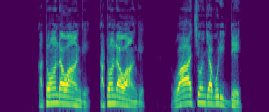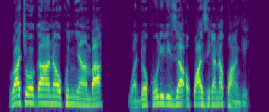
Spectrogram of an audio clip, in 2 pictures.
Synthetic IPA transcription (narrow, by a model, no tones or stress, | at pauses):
kato̞ːndawaːŋɡḛ | kato̞ːndawaːŋɡe̞̰ | ɾwaco̞ːɲɟaβulidːe̞ | ɾwaːco̞ːɡanao̞kuɲːaːmba | wadːo̞ːkuwuliɾizaʔo̞kwaːziɾanakwa̰ːŋɡe̞̰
